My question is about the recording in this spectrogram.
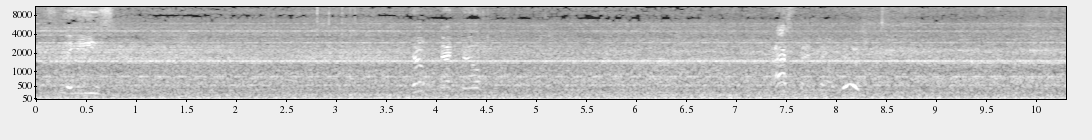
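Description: Steady low rumble of distant diesel locomotives running, with a thin steady whine above it.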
